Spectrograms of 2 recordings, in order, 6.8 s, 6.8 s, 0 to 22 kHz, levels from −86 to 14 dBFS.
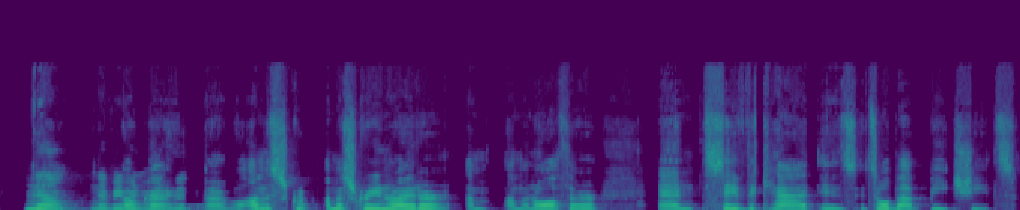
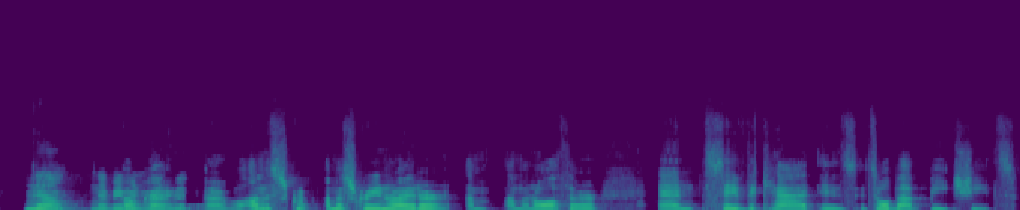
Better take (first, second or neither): first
